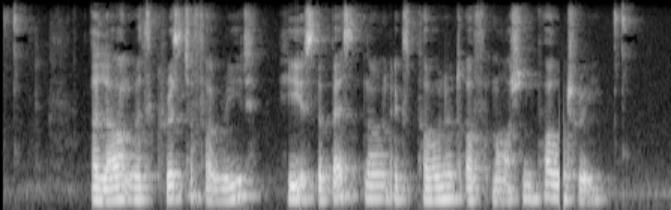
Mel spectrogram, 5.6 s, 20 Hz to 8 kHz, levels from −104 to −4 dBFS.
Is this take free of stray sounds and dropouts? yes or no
no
